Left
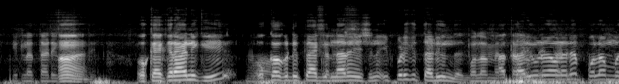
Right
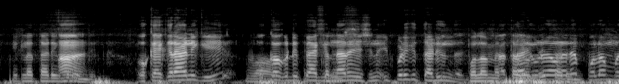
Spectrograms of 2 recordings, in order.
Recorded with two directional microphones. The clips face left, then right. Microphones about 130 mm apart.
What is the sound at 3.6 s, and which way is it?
Speech, 15° left (ahead or behind).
